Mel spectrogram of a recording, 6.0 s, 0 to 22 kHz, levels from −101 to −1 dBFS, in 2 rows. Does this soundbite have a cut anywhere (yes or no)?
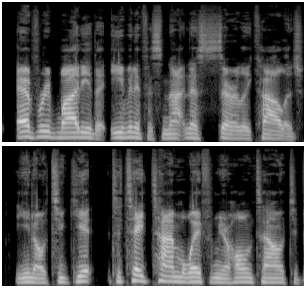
yes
